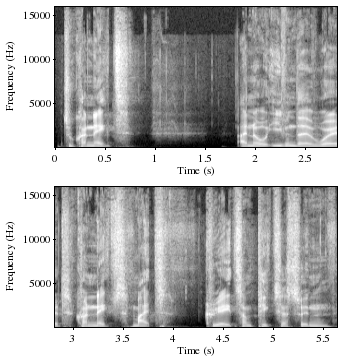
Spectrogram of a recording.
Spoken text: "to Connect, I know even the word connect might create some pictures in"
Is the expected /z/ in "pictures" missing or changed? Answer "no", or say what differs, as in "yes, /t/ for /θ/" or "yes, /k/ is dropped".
yes, /s/ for /z/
